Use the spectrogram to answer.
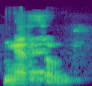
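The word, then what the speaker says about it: nestle: টির উচ্চারণ হবে না অনেকে আমরা বলব নেস্টল এখানে টি এর উচ্চারণটা হবে না নেসল নেসল এরপরে কি হবে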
